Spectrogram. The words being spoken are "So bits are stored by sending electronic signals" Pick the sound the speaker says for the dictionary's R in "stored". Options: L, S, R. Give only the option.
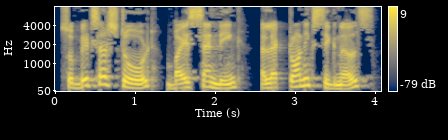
L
